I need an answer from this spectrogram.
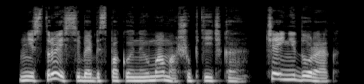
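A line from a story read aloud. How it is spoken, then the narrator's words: Grinning smirk. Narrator (Russian): хмыкнул этот балбес, расплываясь в улыбке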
